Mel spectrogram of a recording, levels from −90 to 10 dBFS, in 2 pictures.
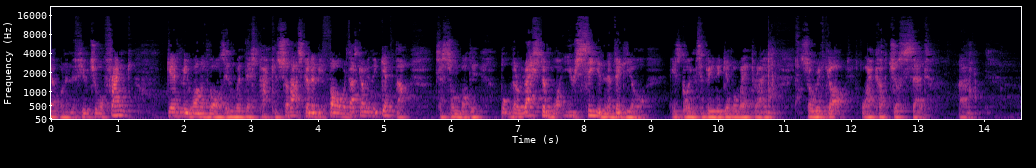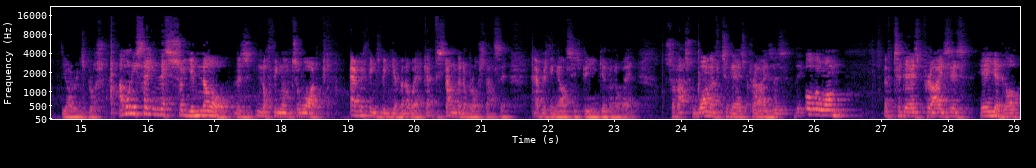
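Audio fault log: No faults detected in this clip.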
